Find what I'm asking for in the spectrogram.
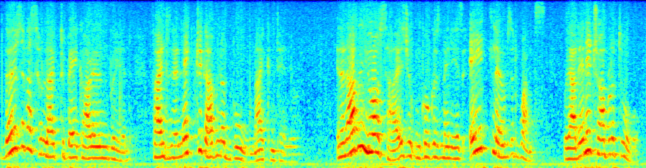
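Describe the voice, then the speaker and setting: A woman's voice: mid-range voice, very animated, brisk, lightly acted. A woman playing an assured cookery demonstrator in a 1930s British film, speaking precise Received Pronunciation with a proper, instructive manner. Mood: instructive, encouraging. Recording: worn, noisy 1930s film soundtrack.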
